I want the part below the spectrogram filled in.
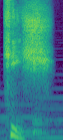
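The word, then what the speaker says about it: quiche: leans over and Whispers buddy I believe it's pronounced Kish three men die and are sent to Hell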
